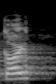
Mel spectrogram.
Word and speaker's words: chord: इसको बहुत CHORD, भैया प्रोनाउंसिएशन में चेंजेस आ सकता है क्योंकि कुछ लोग इसको चॉर्ड पढ़ते हैं, ठीक है, बट हम क्या बोलते हैं इसका? कॉर्ड। तो कॉर्ड से फिलहाल मान के चलेंगे, ये आगे कॉर्ड।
